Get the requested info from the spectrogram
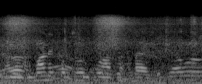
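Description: Men's voices talking indistinctly, with a short hiss recurring about once a second.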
